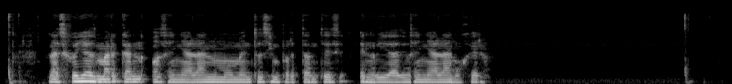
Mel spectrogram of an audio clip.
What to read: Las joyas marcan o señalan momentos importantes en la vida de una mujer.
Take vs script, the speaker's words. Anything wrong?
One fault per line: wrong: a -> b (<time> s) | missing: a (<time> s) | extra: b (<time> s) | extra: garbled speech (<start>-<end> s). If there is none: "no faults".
missing: la (3.8 s)
wrong: una -> señalan (4.1 s)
